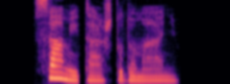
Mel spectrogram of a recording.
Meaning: computer science
- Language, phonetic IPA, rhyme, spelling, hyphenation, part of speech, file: Hungarian, [ˈsaːmiːtaːʃtudomaːɲ], -aːɲ, számítástudomány, szá‧mí‧tás‧tu‧do‧mány, noun, Hu-számítástudomány.ogg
